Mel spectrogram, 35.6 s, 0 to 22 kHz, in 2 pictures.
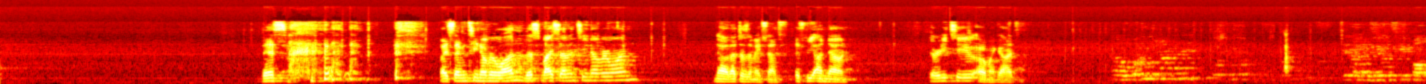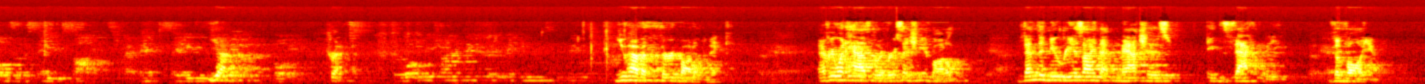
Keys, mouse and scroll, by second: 13.4 ctrl+z.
